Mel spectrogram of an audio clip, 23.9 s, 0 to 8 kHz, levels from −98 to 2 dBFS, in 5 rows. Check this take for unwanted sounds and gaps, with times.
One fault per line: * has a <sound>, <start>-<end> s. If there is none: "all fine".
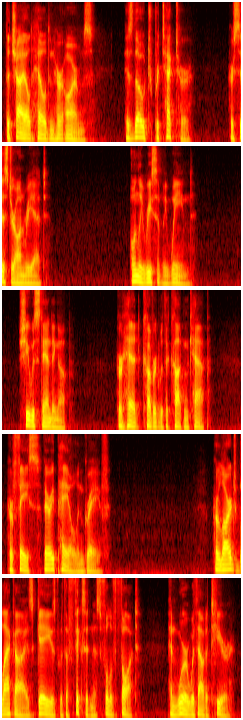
all fine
